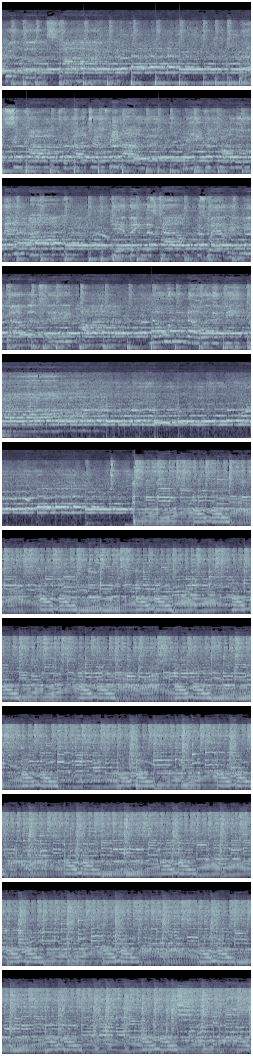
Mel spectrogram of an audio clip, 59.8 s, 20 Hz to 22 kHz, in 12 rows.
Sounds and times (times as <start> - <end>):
Music: 0.0 - 59.7.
